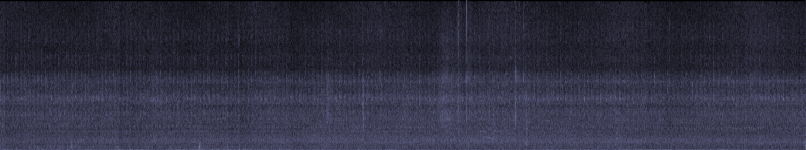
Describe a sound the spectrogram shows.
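Wind buffets and rumbles steadily outdoors.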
